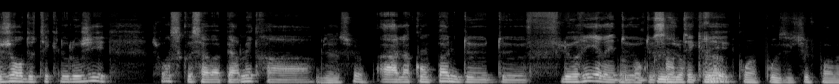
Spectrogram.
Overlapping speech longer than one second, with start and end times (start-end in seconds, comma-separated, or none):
6.2-7.4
